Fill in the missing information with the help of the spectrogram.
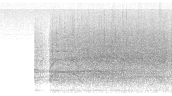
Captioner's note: applause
